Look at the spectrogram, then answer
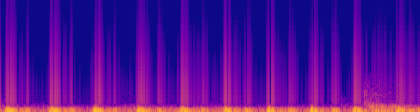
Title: mic picks up heartbeat (boosted audio)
